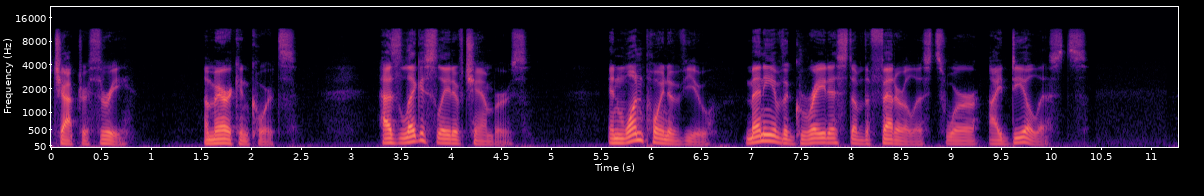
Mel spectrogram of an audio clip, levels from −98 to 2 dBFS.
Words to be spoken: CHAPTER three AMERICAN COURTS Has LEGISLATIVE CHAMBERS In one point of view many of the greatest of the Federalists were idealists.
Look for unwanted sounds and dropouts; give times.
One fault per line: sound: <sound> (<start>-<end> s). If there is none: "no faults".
no faults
